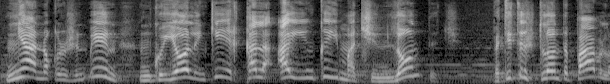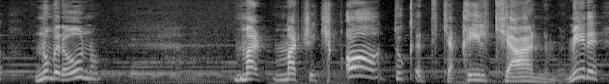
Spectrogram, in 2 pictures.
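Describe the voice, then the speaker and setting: With music in the background, a preacher who speaks Mam exhorts his congregation on scripture at a slow pace. His pitch rises and falls in lively swings, and he blends Spanish with a Mayan language.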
